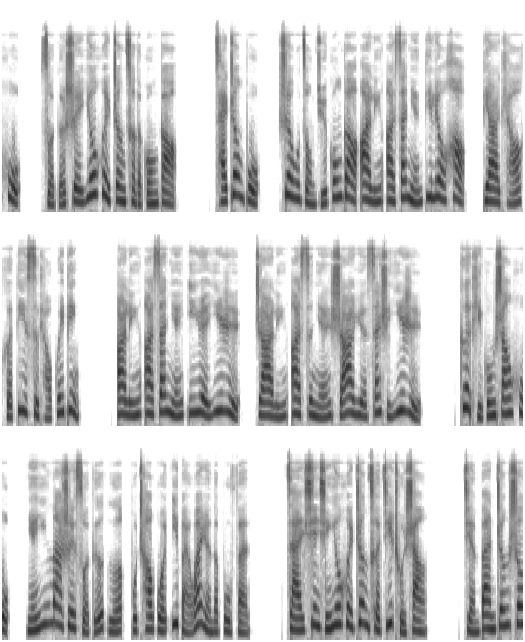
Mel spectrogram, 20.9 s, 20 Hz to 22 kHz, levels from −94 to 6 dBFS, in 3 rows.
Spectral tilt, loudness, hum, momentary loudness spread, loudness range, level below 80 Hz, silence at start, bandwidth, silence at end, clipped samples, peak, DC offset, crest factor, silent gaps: -4 dB/octave; -20 LUFS; none; 6 LU; 2 LU; -64 dBFS; 0.1 s; 14 kHz; 0 s; under 0.1%; -6 dBFS; under 0.1%; 14 dB; 2.44-2.72 s, 8.11-8.35 s, 12.68-12.95 s, 17.37-17.57 s, 19.65-19.94 s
